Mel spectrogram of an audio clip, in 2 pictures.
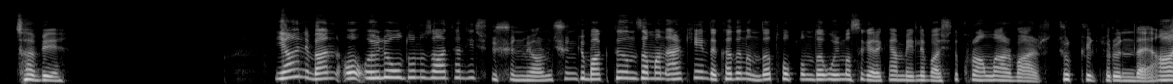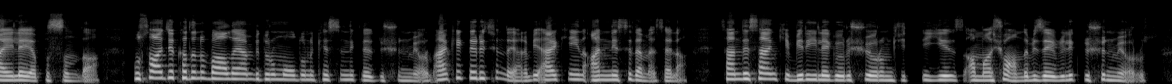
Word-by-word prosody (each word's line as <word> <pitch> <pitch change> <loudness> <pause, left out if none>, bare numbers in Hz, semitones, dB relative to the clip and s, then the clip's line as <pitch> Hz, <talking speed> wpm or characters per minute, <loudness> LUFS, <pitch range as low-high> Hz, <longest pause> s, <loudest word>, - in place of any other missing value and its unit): Tabii. 200 -6 +3 2.1
Yani, 305 +1 +3
ben 270 +2 +3
o 280 +2 +4
öyle 300 +2 +5
olduğunu 320 0 +1
zaten 300 0 -1
hiç 300 -4 -11
düşünmüyorum 200 -3 -2
çünkü 265 0 -3
baktığın 280 +4 +1
zaman 275 -2 +1
erkeğin 260 +4 -1
de 235 - +5
kadının 250 -3 0
da 235 - +4
toplumda 235 -2 0
uyması 230 +1 0
gereken 205 +1 0
belli 195 0 0
başlı 175 +6 -2
kurallar 195 -2 0
var, 160 -5 -3
Türk 235 -1 -1
kültüründe, 185 -4 0
aile 200 0 +4
yapısında. 170 -2 -3 0.4
Bu, 265 - +4
sadece 295 +2 +3
kadını 295 -2 0
bağlayan 255 -2 +2
bir 245 - -4
durum 235 -1 -1
olduğunu 215 0 -1
kesinlikle 215 -4 -4
düşünmüyorum. 175 -1 -7
Erkekler 285 +6 0
için 285 -4 -3
de, - - -1
yani, 175 +1 -4
bir 220 - 0
erkeğin 220 +1 0
annesi 210 +3 0
de 200 - +2
mesela 165 +1 -6 0.3
Sen 245 0 +1
desen 255 0 +3
ki: 220 -4 -4
"Biriyle 220 -1 +3
görüşüyorum, 200 0 +1
ciddiyiz 195 +1 -2
ama 190 0 0
şu 205 +5 -2
anda 185 +1 -1
biz 200 -1 -1
evlilik 195 +3 +2
düşünmüyoruz." 195 -5 -4
220 Hz, 145 wpm, -23 LUFS, 195-255 Hz, 2.1 s, öyle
